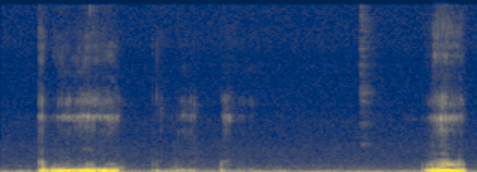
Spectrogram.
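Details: Low, buzzing snorts with quiet breathing between them from a sleeping Shih Tzu puppy; snoring.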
